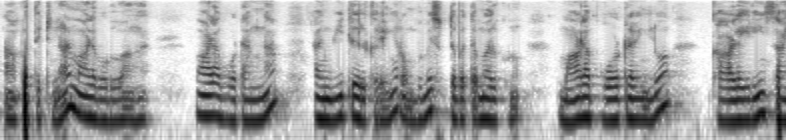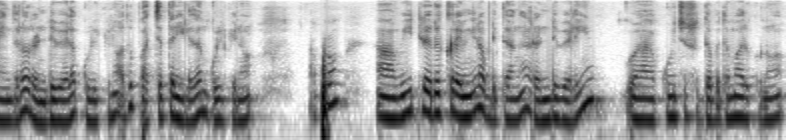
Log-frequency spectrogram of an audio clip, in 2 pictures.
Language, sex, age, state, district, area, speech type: Tamil, female, 30-45, Tamil Nadu, Coimbatore, urban, spontaneous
